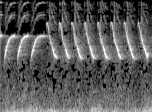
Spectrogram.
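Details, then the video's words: Canary song used as a lure for other canaries: three rising swept notes followed by about eight clear falling whistles at a quick, steady pace. "SUARA KENARI Gacor Roll Sped Mantap - Cocok Buat Pancingan Kenari Anda."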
